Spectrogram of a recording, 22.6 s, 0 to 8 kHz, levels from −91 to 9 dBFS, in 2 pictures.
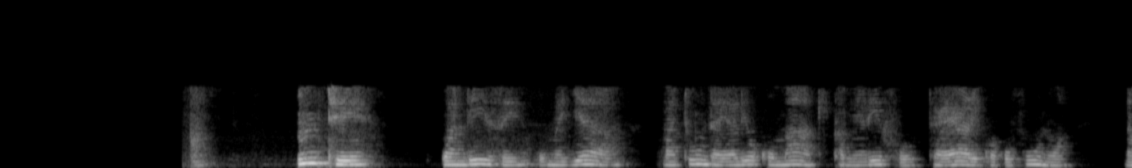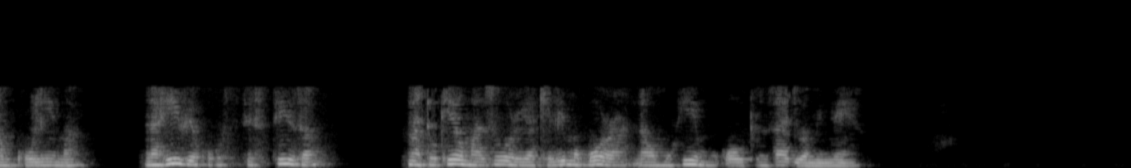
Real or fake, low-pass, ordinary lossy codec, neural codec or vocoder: real; 7.2 kHz; AAC, 16 kbps; none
